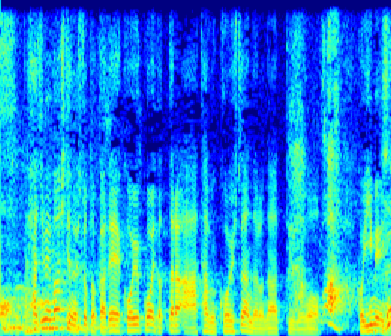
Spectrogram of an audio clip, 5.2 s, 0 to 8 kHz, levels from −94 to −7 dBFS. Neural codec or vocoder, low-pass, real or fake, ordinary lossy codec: none; none; real; none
